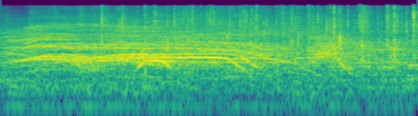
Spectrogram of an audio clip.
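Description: A crowd of high school students in gym bleachers shouting and cheering loudly, with several voices holding long calls that rise and fall in pitch through the middle, then dying down near the end.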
